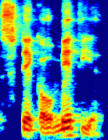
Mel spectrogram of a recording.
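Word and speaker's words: stichomythia: And Styco actually comes from an actual Shakespearean term that's actually pronounced sticomythia.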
